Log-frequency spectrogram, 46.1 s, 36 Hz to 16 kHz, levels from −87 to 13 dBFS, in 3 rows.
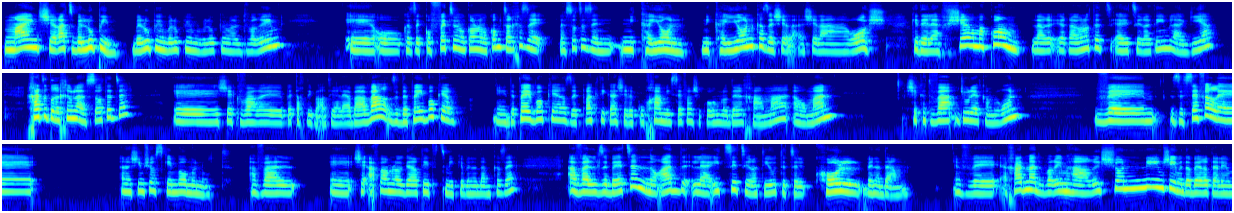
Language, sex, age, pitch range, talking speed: Hebrew, female, 20-39, 195-245 Hz, 110 wpm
